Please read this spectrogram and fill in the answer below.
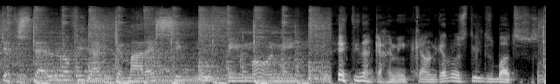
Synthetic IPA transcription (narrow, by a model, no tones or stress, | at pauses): cet̪ist̪elnofiʎacːemɐɾesːipufimonit̪inɐkɐnikɐno̞nikɐpɾit̪ost̪ilit̪uzbɐt͡su̥s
